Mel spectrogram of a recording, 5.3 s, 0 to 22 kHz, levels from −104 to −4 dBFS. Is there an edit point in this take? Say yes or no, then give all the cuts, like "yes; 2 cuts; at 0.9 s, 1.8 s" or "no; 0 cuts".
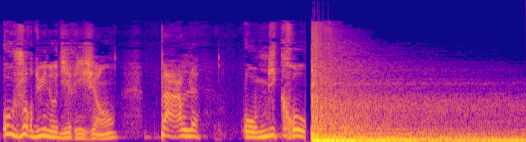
yes; 1 cut; at 3.1 s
